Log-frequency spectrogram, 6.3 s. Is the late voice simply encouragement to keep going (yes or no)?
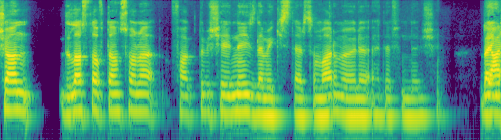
yes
